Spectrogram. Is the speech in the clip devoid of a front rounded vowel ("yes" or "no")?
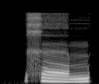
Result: yes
